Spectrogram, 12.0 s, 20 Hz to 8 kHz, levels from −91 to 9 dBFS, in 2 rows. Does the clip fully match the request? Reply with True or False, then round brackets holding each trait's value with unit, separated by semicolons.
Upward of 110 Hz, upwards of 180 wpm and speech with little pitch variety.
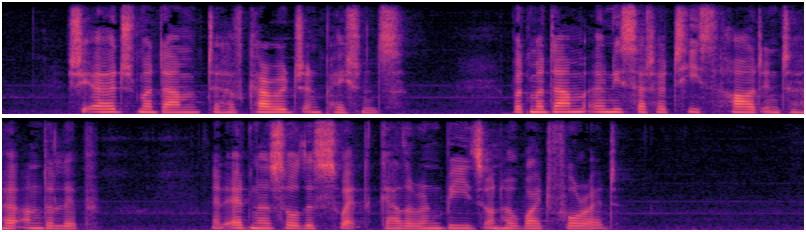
False (185 Hz; 155 wpm; 1.7 semitones)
